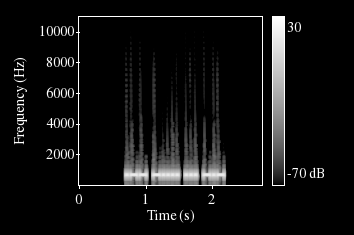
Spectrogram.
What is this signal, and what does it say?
Morse code, heard as a keyed tone, about 44 wpm, 700 Hz. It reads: W6SK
